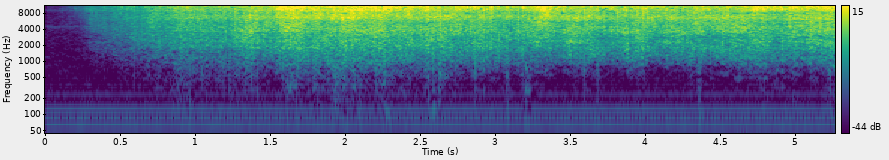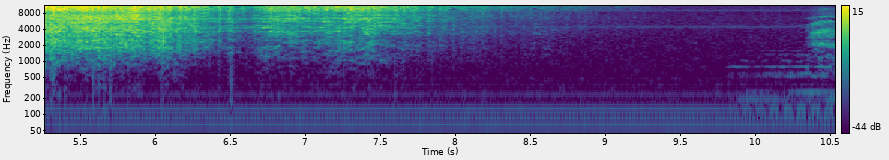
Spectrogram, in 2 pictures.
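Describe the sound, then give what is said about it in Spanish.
A steady sizzling hiss of river water being heated by the sun, dense with small crackles and pops, swelling in over the first second, holding loud, then thinning to a quieter simmer near the end. “En este momento queremos invitarte a escuchar el sonido del sol calentando el agua en un río.”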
